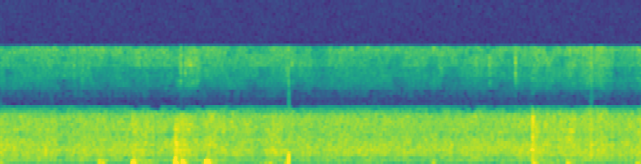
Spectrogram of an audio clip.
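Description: Grated carrot rustles as a hand pushes it aside.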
